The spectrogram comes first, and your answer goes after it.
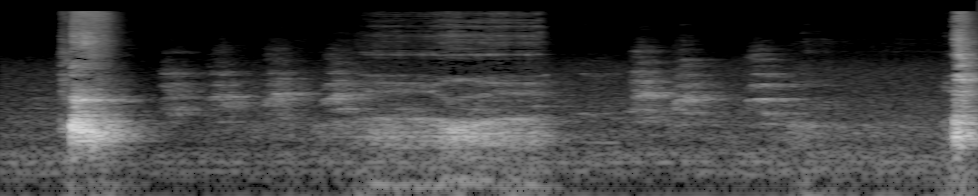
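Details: House-guarding Rottweiler, recorded by a camera at home: loud booming barks at the start and at the end, with softer muffled woofs and a low groan between.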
